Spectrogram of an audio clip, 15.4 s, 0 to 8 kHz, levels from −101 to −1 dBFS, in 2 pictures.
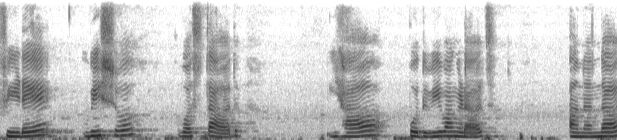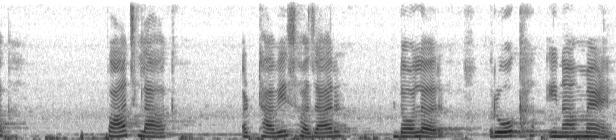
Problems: constant background noise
